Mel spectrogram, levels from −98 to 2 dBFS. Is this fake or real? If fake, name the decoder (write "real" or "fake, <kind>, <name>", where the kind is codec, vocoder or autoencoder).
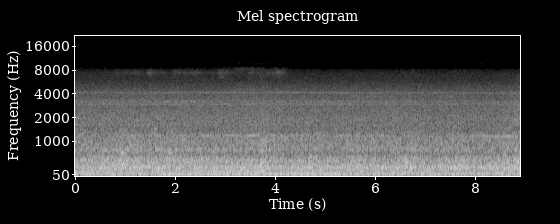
real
